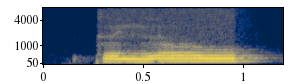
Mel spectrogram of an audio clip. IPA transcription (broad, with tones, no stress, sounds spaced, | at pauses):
k ɵ˨ n l o˧ w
